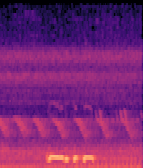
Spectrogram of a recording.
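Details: Single short zebra dove phrase used as a lure for trapping wild birds: four clipped, soft coo notes run together in half a second, with faint higher chirping behind.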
